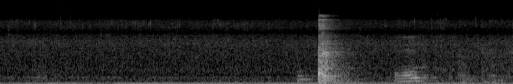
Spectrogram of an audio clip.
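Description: Tofu stir-frying with oyster sauce and kangkong stems: a soft, steady sizzle, then one sharp loud splash of hissing as ingredients hit the pan, followed by quieter stirring scrapes.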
